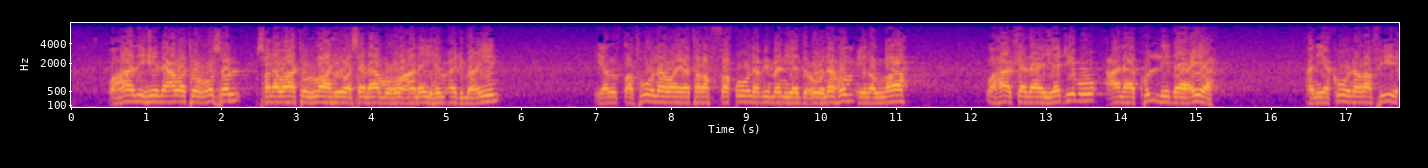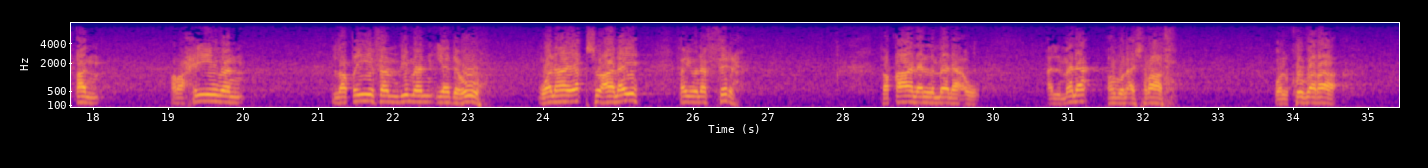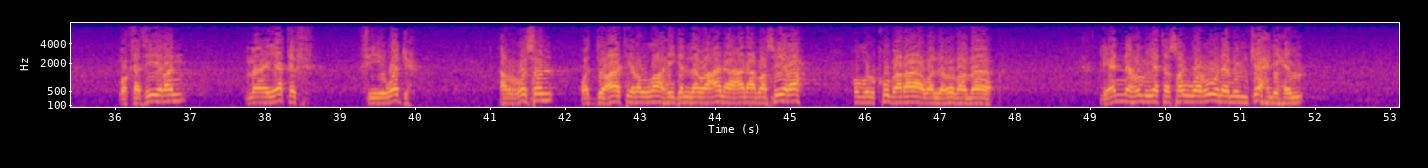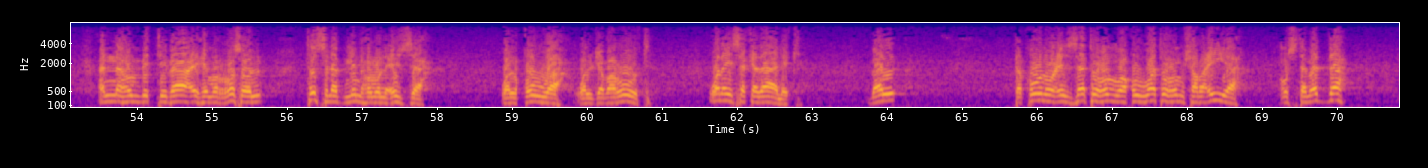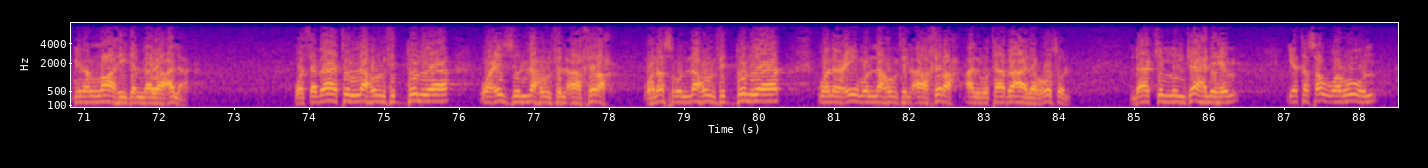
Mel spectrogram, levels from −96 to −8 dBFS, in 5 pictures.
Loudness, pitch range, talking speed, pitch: -25 LUFS, 155-180 Hz, 65 wpm, 165 Hz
